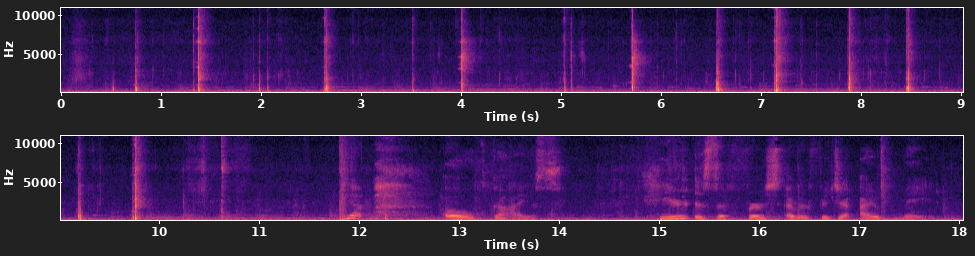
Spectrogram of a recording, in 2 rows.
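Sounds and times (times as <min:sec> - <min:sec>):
background music: 0:00.0 - 0:18.0
fidget toy popping: 0:00.5 - 0:10.0.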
